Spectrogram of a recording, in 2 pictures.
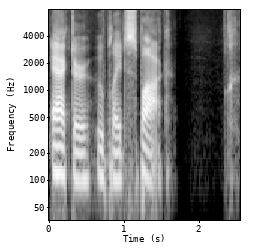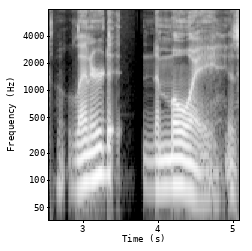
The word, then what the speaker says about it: Nimoy: Leonard Nimoy is how you pronounce that. Everybody wants to go Nimoy, but it's Nimoy. It's Nimoy.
